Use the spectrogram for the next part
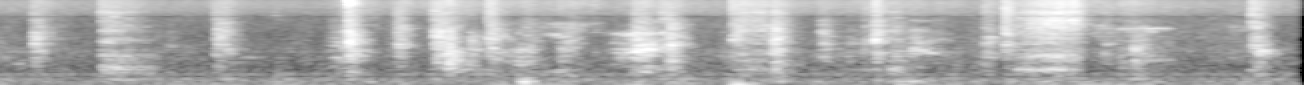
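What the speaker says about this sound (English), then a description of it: "This is my dog, everybody. Iris. Say hi." Iris, a pet dog, makes faint whimpers and snuffles close by, mixed with light ticking and tapping noises in a quiet room.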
